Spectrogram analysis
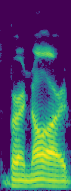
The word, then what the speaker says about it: Bernhard: I know it's Bernard, but it's spelled Burn Hard.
